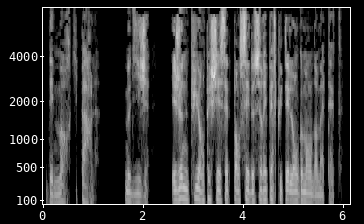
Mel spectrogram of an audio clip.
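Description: Low, husky male audiobook narrator. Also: a little fast, mellow, no room sound, muffled recording. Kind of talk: scripted first-person narration.

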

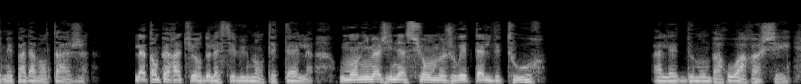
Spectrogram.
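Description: A man narrating a first-person audiobook in a steady, measured way. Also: low-pitched, breathy edge, no room sound, muffled recording.

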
